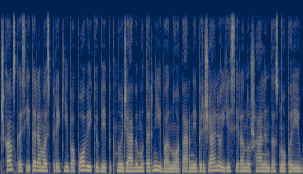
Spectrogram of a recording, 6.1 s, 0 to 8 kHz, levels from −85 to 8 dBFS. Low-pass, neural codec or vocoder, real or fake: 7.2 kHz; none; real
